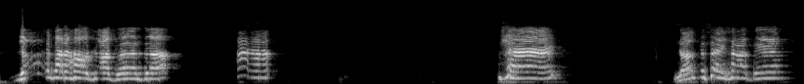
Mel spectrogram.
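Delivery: high-pitched, shouting yell. Calling out to a swat team walking past in formation: yelling. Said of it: "she's yelling at the squat team".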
